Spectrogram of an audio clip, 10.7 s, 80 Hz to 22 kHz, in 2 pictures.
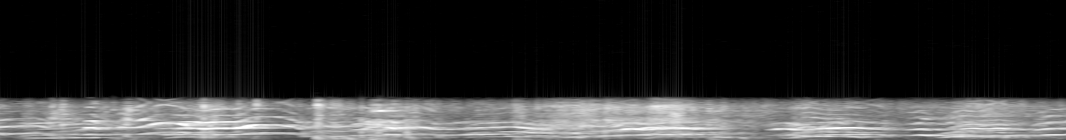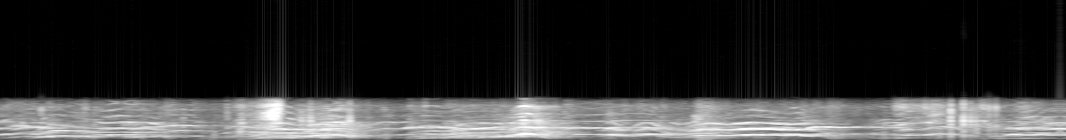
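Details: Red Standard Poodle litter being born in 2010, indoors: a chorus of thin, wavering squeaks and whimpers from several newborn pups, each cry bending up then down, nearly continuous, with occasional handling thumps.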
